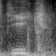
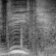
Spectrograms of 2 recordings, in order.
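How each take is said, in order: First: Deek said with a long ee and a hard k; old pronunciation deek. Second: Deech said with a long ee and a ch ending; old pronunciation deech. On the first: Guide explaining Viking word on the walk, saying deek. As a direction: say deek, rhyming with seek. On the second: Guide contrasting Anglo-Saxon sounds for walkers, saying deech. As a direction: say deech, rhyming with leech. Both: Shown as a demonstration. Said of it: "some people pronounce it as".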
